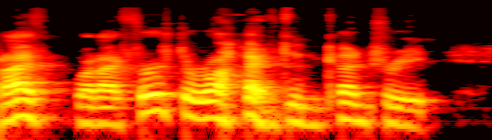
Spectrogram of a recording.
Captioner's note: laughs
